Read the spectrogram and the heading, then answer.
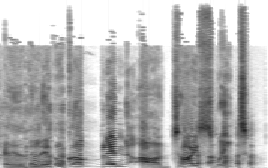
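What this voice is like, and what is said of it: Creepy goblin character voice. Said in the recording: “I've gone into a creepy voice. ... Oh, it's a bit creepy.”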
